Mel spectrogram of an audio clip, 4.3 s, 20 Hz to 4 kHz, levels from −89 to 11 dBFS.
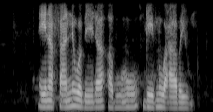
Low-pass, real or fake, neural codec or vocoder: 3.6 kHz; real; none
